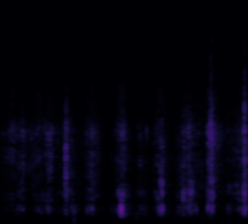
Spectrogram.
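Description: A spoon stirring and scraping a gritty sugar, honey and petroleum-jelly scrub in a small plastic tub: irregular crunchy scrapes with a few sharper clicks.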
